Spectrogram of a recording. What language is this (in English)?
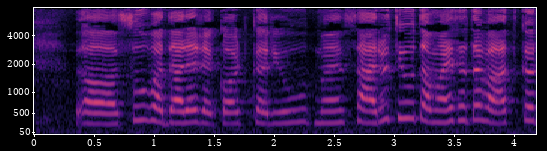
Gujarati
